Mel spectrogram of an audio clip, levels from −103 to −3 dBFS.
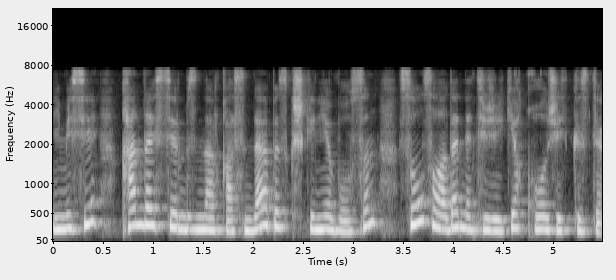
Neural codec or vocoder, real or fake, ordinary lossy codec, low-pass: none; real; none; 7.2 kHz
